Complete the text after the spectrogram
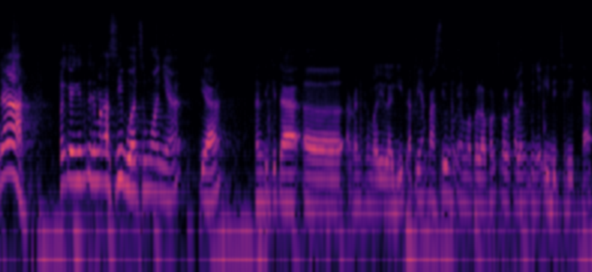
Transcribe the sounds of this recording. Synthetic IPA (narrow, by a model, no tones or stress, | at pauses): naholekajakit̪at̪əɾimakasɪbuat̪̚səmuaɲa | ja | nant̪ikit̪aəːa̰kankəmbalilaɡit̪apijaŋpast̪iunt̪ʊkemapelafɔrt̪kalokalianpuɲaidit͡ʃəɾit̪a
